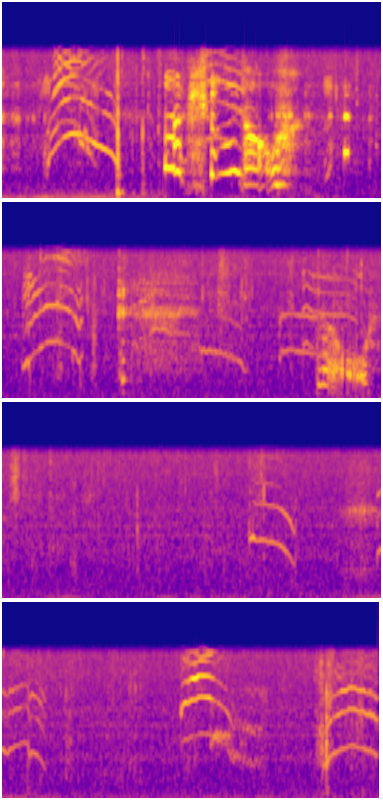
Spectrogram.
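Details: Kittens around two weeks old, part of a litter of five, give scattered high mews, loud human speech early and midway, then sparse thin cries toward the end.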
